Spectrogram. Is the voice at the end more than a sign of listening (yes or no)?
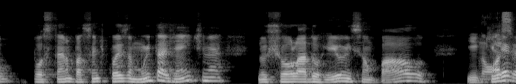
yes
